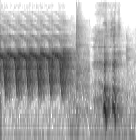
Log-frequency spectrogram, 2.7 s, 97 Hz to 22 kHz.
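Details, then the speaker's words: BMW E36 after a keyless entry fob install: a loud alarm siren warbles about four to five sweeps a second, then cuts off, showing the full alarm works. "love to see somebody try to steal this car I think it's loud that's a full-on alarm so I guess it works for that"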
